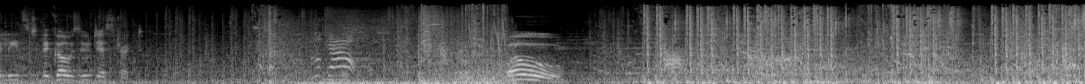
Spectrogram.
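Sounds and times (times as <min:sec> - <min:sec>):
speech: 0:00.0 - 0:01.6, 0:03.2 - 0:03.8, 0:04.6 - 0:05.8, 0:06.6 - 0:07.1
rapid video game gunfire in a battle against Cerberus operatives and a tank: 0:01.3 - 0:03.1, 0:06.4 - 0:10.8.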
